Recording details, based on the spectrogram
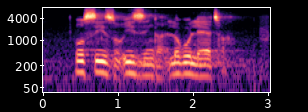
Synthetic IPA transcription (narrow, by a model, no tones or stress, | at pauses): usizɔ̰ʔiziŋa̰lok̬ulɛːtʰwa̰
